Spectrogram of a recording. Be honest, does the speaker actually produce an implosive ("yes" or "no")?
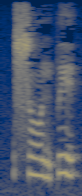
no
